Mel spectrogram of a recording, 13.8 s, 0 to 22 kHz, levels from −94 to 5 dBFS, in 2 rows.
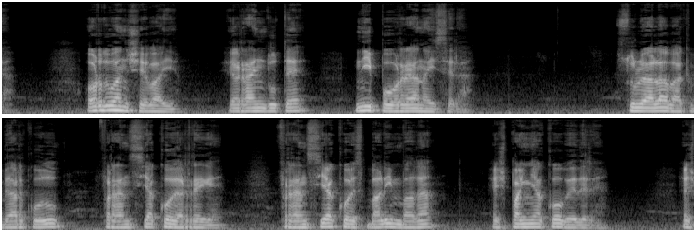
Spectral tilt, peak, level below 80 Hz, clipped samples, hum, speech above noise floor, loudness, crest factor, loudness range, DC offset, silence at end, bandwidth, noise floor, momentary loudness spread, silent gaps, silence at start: -7 dB/octave; -4 dBFS; -52 dBFS; under 0.1%; none; 31 dB; -24 LUFS; 20 dB; 2 LU; under 0.1%; 0 s; over 20 kHz; -53 dBFS; 13 LU; none; 0 s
